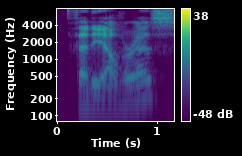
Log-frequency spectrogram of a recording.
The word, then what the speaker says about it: Fede Alvarez: nothing in it it's disappointing because it's from fede alvarez mm-hmm yeah that's how you say his name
